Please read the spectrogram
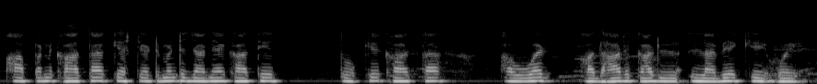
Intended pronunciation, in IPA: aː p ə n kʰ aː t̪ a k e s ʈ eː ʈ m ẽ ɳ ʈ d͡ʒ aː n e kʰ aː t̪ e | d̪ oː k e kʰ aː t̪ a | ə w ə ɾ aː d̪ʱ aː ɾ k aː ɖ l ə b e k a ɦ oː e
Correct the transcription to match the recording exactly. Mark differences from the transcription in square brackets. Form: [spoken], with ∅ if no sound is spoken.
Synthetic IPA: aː p ə n kʰ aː t̪ a k e s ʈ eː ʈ m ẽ ɳ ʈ d͡ʒ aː n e kʰ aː t̪ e | [t̪] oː k e kʰ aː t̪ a | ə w ə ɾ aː d̪ʱ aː ɾ k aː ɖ l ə b e k [e] ɦ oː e

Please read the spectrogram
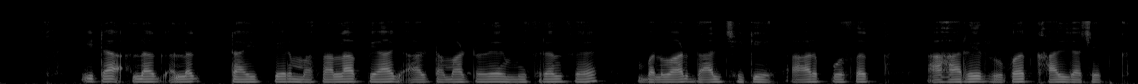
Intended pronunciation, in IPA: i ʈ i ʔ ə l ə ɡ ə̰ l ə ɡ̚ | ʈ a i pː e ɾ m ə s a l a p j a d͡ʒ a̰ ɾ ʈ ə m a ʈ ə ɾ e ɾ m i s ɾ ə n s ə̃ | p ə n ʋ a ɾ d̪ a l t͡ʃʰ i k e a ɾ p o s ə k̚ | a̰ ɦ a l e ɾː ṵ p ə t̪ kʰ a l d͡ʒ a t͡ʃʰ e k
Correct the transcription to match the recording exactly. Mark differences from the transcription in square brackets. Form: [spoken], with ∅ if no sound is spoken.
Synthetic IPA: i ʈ [a] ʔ ə l ə ɡ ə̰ l ə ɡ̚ | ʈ a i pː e ɾ m ə s a l a p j a d͡ʒ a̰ ɾ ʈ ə m a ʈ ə ɾ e ɾ m i s ɾ ə n s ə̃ | [b] ə n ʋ a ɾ d̪ a l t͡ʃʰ i k e a ɾ p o s ə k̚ | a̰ ɦ a [ɾ] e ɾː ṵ p ə t̪ kʰ a l d͡ʒ a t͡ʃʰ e k

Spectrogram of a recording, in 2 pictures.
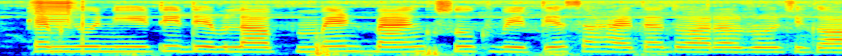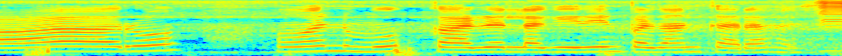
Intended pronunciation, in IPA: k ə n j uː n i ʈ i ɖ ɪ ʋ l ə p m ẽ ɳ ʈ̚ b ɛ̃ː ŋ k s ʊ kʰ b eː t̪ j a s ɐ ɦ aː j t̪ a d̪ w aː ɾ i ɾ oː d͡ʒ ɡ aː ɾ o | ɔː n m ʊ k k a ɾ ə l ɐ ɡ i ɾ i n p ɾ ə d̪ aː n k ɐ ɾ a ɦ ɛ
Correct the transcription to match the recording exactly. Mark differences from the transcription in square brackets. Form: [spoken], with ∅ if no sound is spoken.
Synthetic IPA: k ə [m] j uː n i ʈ i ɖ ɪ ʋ l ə p m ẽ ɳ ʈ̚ b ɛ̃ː ŋ k s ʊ kʰ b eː t̪ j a s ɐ ɦ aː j t̪ a d̪ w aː ɾ [a] ɾ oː d͡ʒ ɡ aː ɾ o | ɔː n m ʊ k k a ɾ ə l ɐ ɡ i ɾ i n p ɾ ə d̪ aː n k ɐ ɾ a ɦ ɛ

